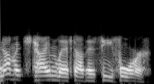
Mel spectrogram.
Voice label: cover defuse, swat fem; Counter Strike Model Pack; CS:GO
